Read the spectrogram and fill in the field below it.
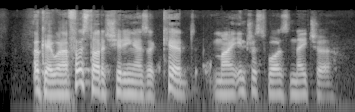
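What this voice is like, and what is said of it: South African accent. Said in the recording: “I love the accent. ... South Africa”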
